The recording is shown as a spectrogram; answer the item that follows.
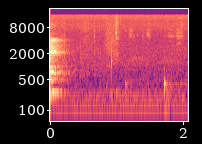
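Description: Marker pen writing on a whiteboard: faint strokes, with a small tap near the end.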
